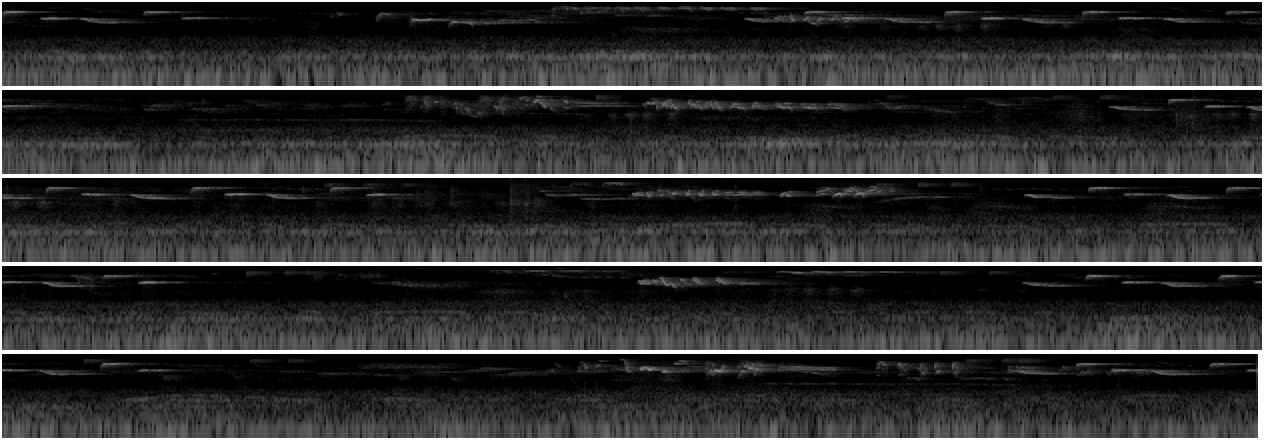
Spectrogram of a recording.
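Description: Small songbirds singing, one repeating a quick two-note phrase over and over while other chirps break in. A faint steady low hum runs underneath.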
